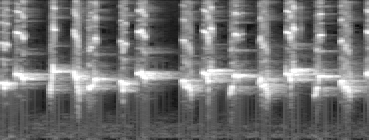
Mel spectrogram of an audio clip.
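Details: Long rapid song of a yellow-vented bulbul, used to coax other bulbuls into song: crisp whistled notes sliding down, delivered in a quick, steady run.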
